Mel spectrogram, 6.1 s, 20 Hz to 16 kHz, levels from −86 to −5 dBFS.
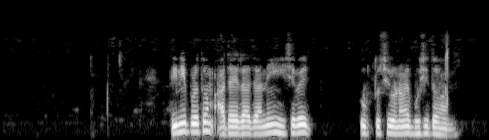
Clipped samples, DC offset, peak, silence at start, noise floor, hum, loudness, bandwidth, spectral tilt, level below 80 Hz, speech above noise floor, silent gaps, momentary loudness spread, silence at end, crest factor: under 0.1%; under 0.1%; -2 dBFS; 2.15 s; -74 dBFS; none; -16 LUFS; 7 kHz; -9 dB/octave; -58 dBFS; 59 dB; none; 8 LU; 0.4 s; 16 dB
